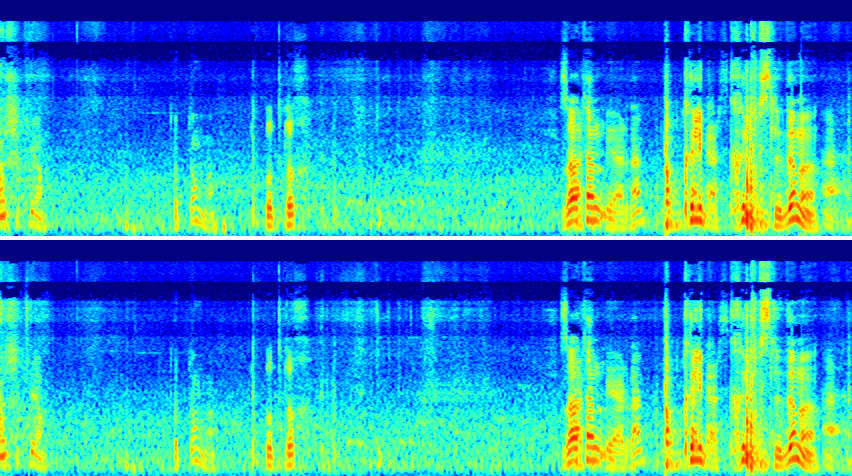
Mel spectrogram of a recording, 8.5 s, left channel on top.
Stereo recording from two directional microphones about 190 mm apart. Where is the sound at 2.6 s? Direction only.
15° left (ahead or behind).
